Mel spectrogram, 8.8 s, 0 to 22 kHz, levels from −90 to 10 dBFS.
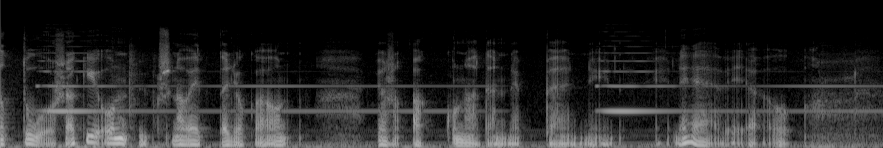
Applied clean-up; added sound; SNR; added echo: none; Wind instrument, woodwind instrument; 16 dB; none.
